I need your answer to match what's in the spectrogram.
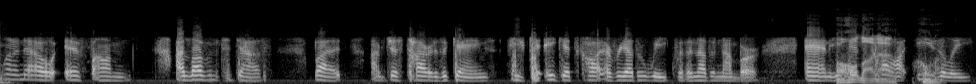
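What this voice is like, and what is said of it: Raspy voice. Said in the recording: “your voice is awful raspy”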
